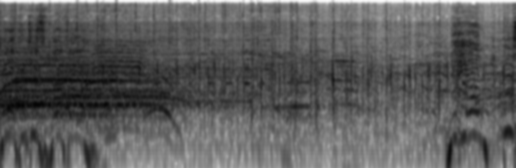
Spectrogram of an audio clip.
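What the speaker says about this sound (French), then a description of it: "Qu'on l'applaudisse bien fort." Crowd at an outdoor rally against Islamophobia at Place de la Nation, sustained applause and cheering with shouts and whistles, loud and continuous, with a voice over it.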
